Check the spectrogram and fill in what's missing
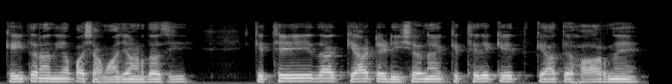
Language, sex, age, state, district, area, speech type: Punjabi, female, 30-45, Punjab, Shaheed Bhagat Singh Nagar, rural, spontaneous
